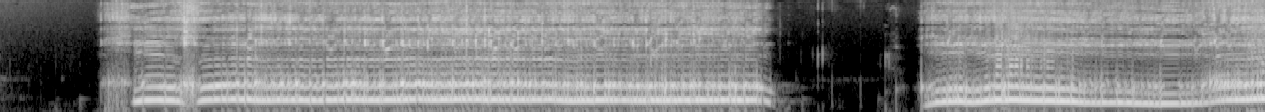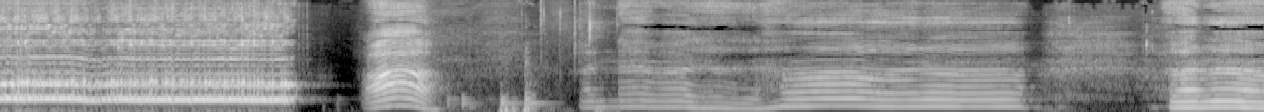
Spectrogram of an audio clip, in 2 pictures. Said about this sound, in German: Es gurgelt sich auch sehr gut. Oh, ich will noch was gurgeln. Kleiner Bonusgurgler. Bonusgurgler. Der Donnergurgler.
